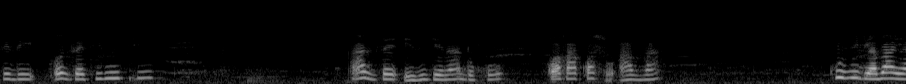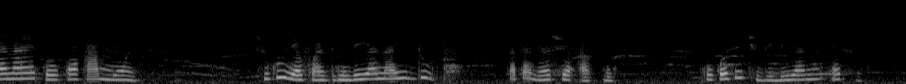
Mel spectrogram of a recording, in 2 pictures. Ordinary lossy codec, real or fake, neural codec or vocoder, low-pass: AAC, 16 kbps; real; none; 7.2 kHz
